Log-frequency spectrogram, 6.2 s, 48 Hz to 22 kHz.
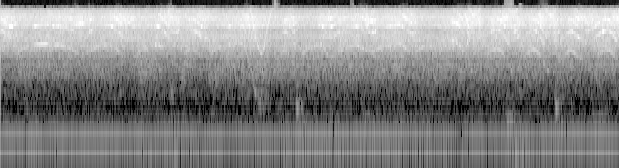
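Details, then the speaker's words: Continuous high-pitched whine of a high-speed handpiece cutting occlusal reduction past the central groove and toward the marginal ridge during a full gold crown preparation on tooth 30, low room hum; dental high-speed handpiece. "I'm going to make a ridge over here. I'm going to come down from the ridge and bring the end of the burr out the groove."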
